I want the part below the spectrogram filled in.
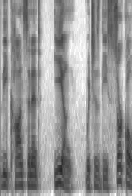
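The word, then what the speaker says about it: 이응: Now, this letter is normally silent at the start of a syllable, but when it's at the end of a syllable, it's pronounced as ng, kind of like in the word song in English, like ng.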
